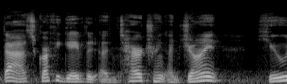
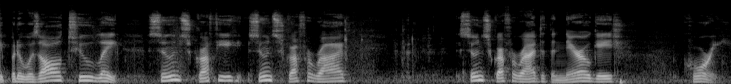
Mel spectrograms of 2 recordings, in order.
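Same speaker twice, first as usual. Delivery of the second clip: ordinary delivery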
